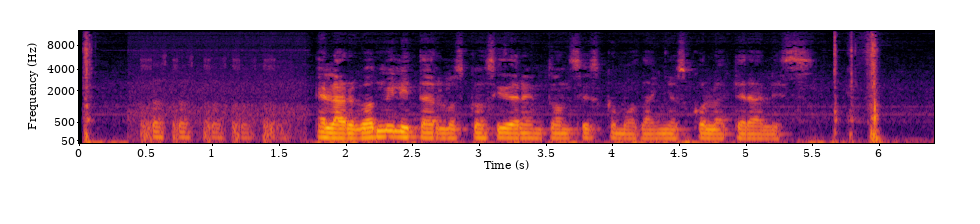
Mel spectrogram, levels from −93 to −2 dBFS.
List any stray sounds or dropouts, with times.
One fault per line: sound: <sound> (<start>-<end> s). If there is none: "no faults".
sound: laugh (0.5-1.6 s)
